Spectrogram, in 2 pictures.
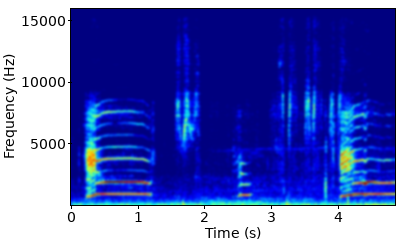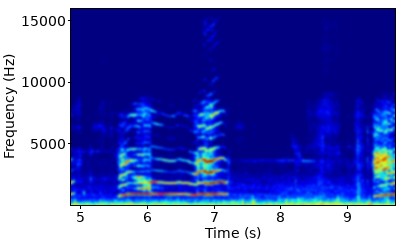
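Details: Three hungry stray kittens or cats crying loudly for food; five or so rising meows, each about a second long, spaced irregularly, with clicks and rustling between calls.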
